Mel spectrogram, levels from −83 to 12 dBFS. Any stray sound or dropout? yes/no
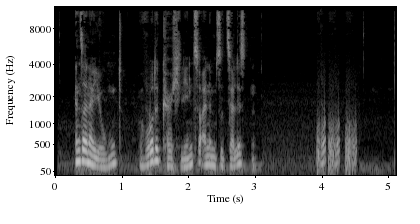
yes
